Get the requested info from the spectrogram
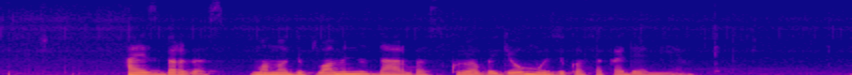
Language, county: Lithuanian, Vilnius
